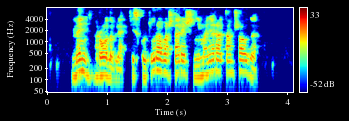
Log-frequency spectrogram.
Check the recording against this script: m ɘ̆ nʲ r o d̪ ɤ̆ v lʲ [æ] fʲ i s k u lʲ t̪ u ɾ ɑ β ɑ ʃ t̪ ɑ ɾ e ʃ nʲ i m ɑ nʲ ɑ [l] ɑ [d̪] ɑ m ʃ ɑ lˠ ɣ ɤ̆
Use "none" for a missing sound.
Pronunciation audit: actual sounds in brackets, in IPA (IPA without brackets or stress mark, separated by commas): æ, ɾ, t̪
